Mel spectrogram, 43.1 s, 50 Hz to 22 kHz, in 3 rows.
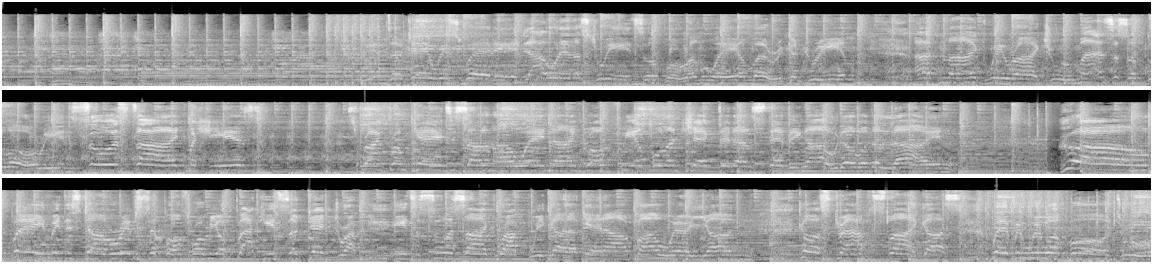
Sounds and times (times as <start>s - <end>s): Music: 0.0s - 43.0s.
